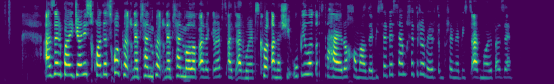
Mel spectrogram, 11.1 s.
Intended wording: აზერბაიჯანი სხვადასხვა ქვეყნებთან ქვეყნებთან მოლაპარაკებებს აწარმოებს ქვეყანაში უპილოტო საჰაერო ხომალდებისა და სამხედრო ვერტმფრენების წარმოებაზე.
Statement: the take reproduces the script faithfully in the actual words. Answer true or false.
true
